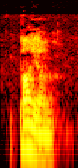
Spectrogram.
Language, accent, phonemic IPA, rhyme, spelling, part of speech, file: English, Southern England, /ˈbaɪəʊ/, -aɪəʊ, bio, noun / adjective, LL-Q1860 (eng)-bio.wav
- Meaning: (noun) 1. Clipping of biography 2. A short section of a user profile that contains information about the user, especially one which can be customised; the about me section 3. A biographical sketch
